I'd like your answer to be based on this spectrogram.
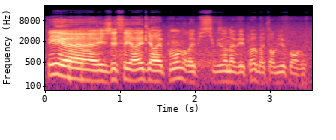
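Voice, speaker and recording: A man's voice: on the high side, a little fast, bright, forceful tone. A man giving an informal motorcycling tutorial outdoors, speaking colloquially and poking fun at himself. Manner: self-deprecating, joking, colloquial. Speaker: motorcycling vlogger presenting a tutorial. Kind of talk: informal spoken tutorial with casual banter. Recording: noisy outdoor recording with vehicle sounds.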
